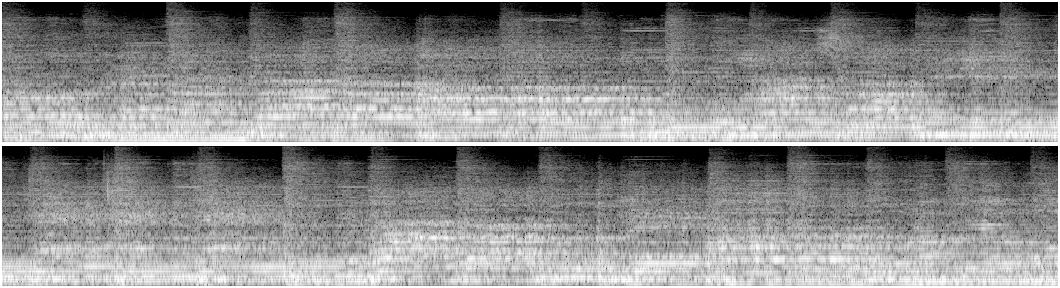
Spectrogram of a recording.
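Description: A man and a woman singing a gospel song together into microphones, over amplified backing music with a steady beat. The sung notes are held and change every second or so.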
